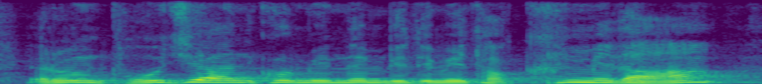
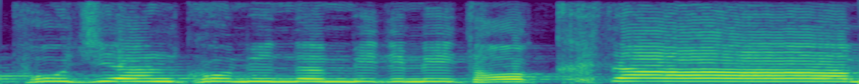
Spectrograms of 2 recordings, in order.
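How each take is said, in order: First: Said in the usual way. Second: Slow, raised, proclaiming Jesus' words; preacher voicing Jesus solemnly. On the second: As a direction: deliver it slowly as Jesus' verdict. Quoting Jesus to Thomas.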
